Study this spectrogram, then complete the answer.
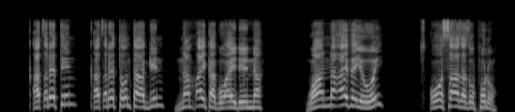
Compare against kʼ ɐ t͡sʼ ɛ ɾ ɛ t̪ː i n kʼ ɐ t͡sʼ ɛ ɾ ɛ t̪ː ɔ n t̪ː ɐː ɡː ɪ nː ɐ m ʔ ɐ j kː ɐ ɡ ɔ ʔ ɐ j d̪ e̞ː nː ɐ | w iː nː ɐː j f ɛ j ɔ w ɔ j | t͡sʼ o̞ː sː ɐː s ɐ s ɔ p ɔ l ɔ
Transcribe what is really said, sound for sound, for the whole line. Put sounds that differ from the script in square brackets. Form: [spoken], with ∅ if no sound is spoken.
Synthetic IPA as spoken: kʼ ɐ t͡sʼ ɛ ɾ ɛ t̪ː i n kʼ ɐ t͡sʼ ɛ ɾ ɛ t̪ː ɔ n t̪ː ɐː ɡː ɪ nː ɐ m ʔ ɐ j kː ɐ ɡ ɔ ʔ ɐ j d̪ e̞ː nː ɐ | w [aː] nː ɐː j f ɛ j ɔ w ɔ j | t͡sʼ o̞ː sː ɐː [z] ɐ [z] ɔ p ɔ l ɔ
